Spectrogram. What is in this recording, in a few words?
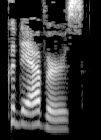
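"cadavers", British English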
